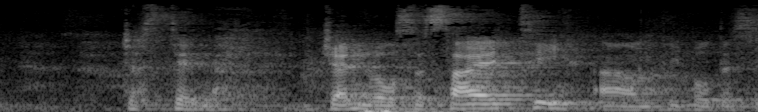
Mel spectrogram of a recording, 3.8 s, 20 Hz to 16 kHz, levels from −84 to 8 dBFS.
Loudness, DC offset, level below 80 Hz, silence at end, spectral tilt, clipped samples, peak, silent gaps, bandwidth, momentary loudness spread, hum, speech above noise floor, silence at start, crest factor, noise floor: -27 LUFS; under 0.1%; -40 dBFS; 0 s; -5 dB/octave; under 0.1%; -8 dBFS; none; 14 kHz; 16 LU; none; 22 dB; 0 s; 20 dB; -49 dBFS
